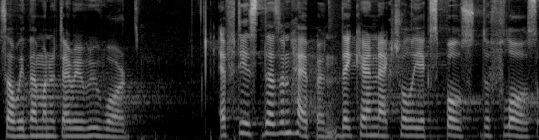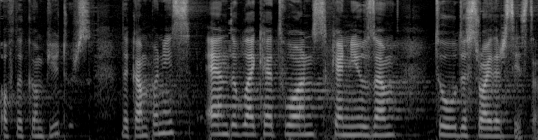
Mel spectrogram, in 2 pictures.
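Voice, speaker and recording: A woman with a Portuguese accent talks at a moderate pace in a medium pitch, keeping her intonation fairly even. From Portugal. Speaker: criminology researcher. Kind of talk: conference talk. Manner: halting.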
